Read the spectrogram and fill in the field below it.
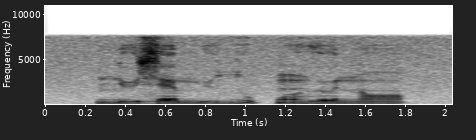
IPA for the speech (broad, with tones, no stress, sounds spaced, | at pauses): n y˧ z ɛ˨ m y˨ ʎ u˦ p õ˦ ð ɵ˧ n ɔ̃˧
